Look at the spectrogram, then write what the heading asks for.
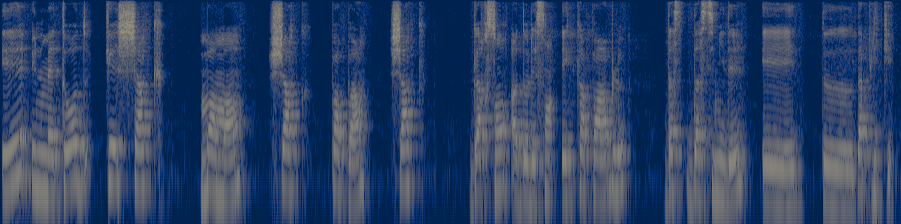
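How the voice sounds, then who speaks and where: A woman from Rwanda in her fifties, a nutritionist describing her work in a measured interview, with pauses and hesitations. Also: mid-range voice, fairly even intonation, a little mellow, echoey room. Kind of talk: interview testimony.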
